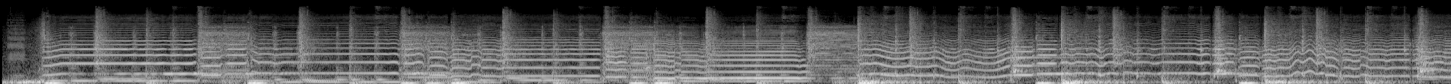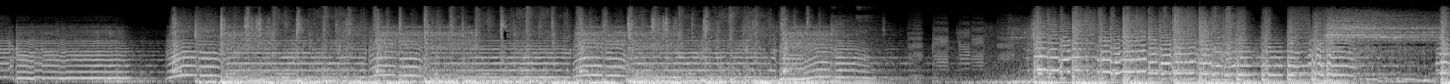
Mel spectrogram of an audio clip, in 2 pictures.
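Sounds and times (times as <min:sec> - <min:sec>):
violin: 0:00.0 - 0:29.0.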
